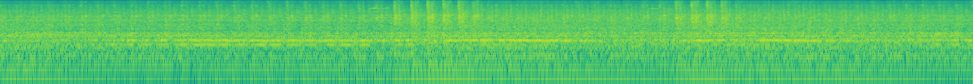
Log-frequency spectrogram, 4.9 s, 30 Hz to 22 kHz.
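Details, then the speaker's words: Żuk engine first started after rebuilt head (damaged exhaust valve seat on cylinder 4, bent pushrods): rough, lopsided idle with uneven stumbling, not running on all cylinders; misfire suspected to be ignition related. "still not running on all but I think it's ignition related"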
